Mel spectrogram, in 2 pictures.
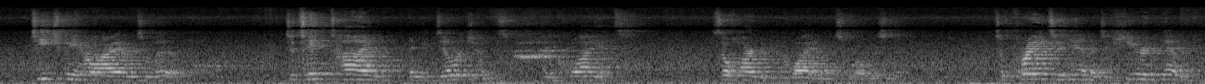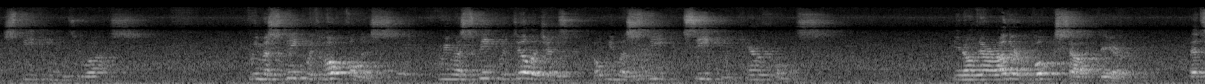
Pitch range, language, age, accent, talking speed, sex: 210-255 Hz, English, 50-69, American, 150 wpm, male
